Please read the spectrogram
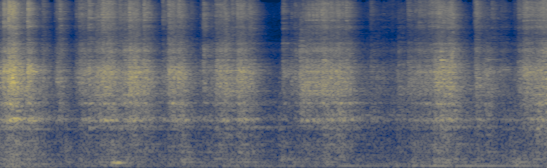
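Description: Folding metal scissor loft ladder rattling and creaking in uneven bursts under a person's steps as they climb down it.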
